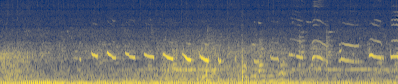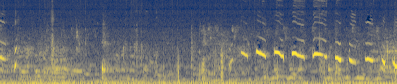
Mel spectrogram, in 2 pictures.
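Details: Puppies at play crying with rapid, high-pitched whimpers and yips, many short falling squeals repeated quickly in bursts, growing louder near the end, over a steady low hum.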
